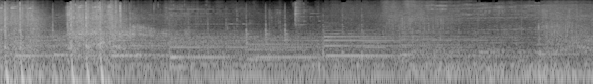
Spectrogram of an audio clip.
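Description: A barrage of gunfire in the video game Tiny Tina's Wonderlands opens with a loud cluster of rapid shots, then fades into quieter, sparser hits and ringing tones over a low background.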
